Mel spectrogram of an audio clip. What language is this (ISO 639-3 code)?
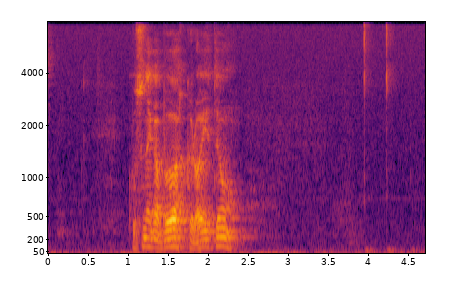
fao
